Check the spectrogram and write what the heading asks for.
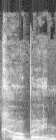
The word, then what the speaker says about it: Cockbain: Ella Koch bein an associate professor of security in crime science at the University College of London I know her name is actually pronounced Cobain but I'm sorry we're not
